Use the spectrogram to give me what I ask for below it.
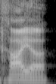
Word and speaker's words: Chaya: In Judeo-Arabic, like it is in Arabic, by the way, that's the letter Chaya Raichik's name starts with, so it's actually Chaya, not Tachaya.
